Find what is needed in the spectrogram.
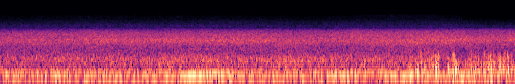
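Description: Steady outdoor background noise with a low rumble, with a few faint knocks near the end.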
